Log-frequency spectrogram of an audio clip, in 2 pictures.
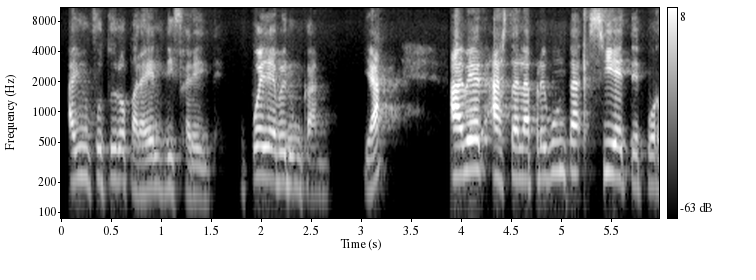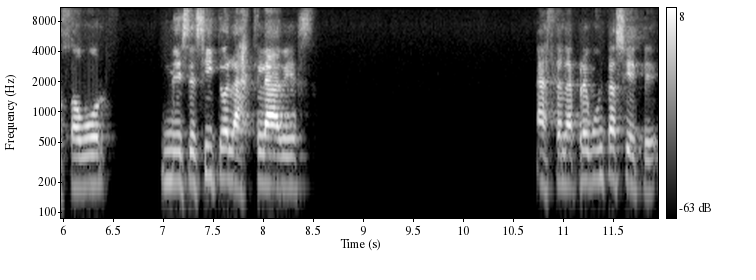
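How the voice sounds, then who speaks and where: A woman's voice: medium pitch, a little mellow. A woman giving a classroom literature lecture, explaining points and often checking with rhetorical questions. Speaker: literature teacher.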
